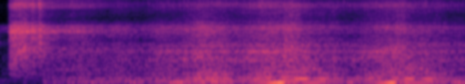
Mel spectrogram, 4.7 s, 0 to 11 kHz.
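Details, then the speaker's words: Old Bajaj Discover 135 motorcycle: engine catches and runs at rough uneven surging idle; engine sound judged fine but it keeps stalling repeatedly and owner reports high fuel consumption; cause not audible. "ইঞ্জিনের sound ঠিক আছে, কিন্তু ইঞ্জিনের সমস্যা দেখতেছি, বারবার বন্ধ হয়ে যাচ্ছে এবং বাইকওয়ালা ভাই বলছিল তেলও বেশি খাচ্ছিল।"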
